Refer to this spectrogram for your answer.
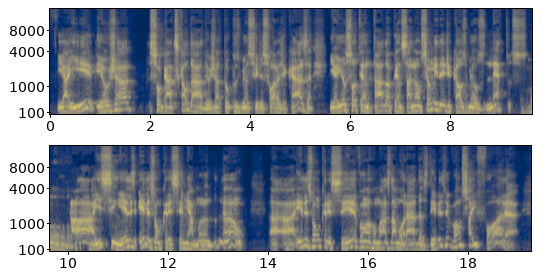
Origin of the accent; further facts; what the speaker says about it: Brazil; nós como brasileiros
